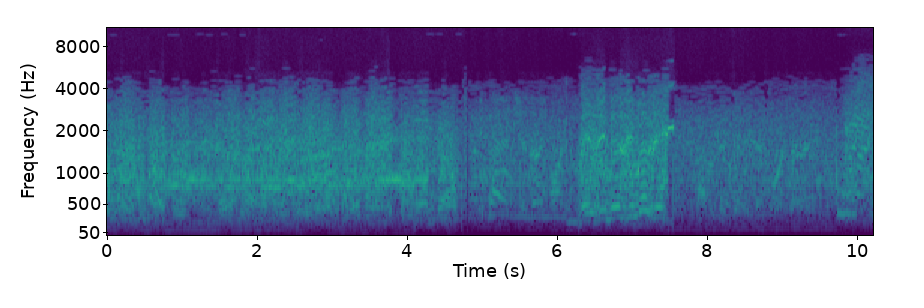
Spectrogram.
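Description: CB radio receiving long-distance skip on channel 28: distant stations' voices come through garbled and overlapping, narrow and fading, with steady whistling tones under them for the first few seconds. A stronger voice breaks through about six seconds in, then the signal drops back.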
